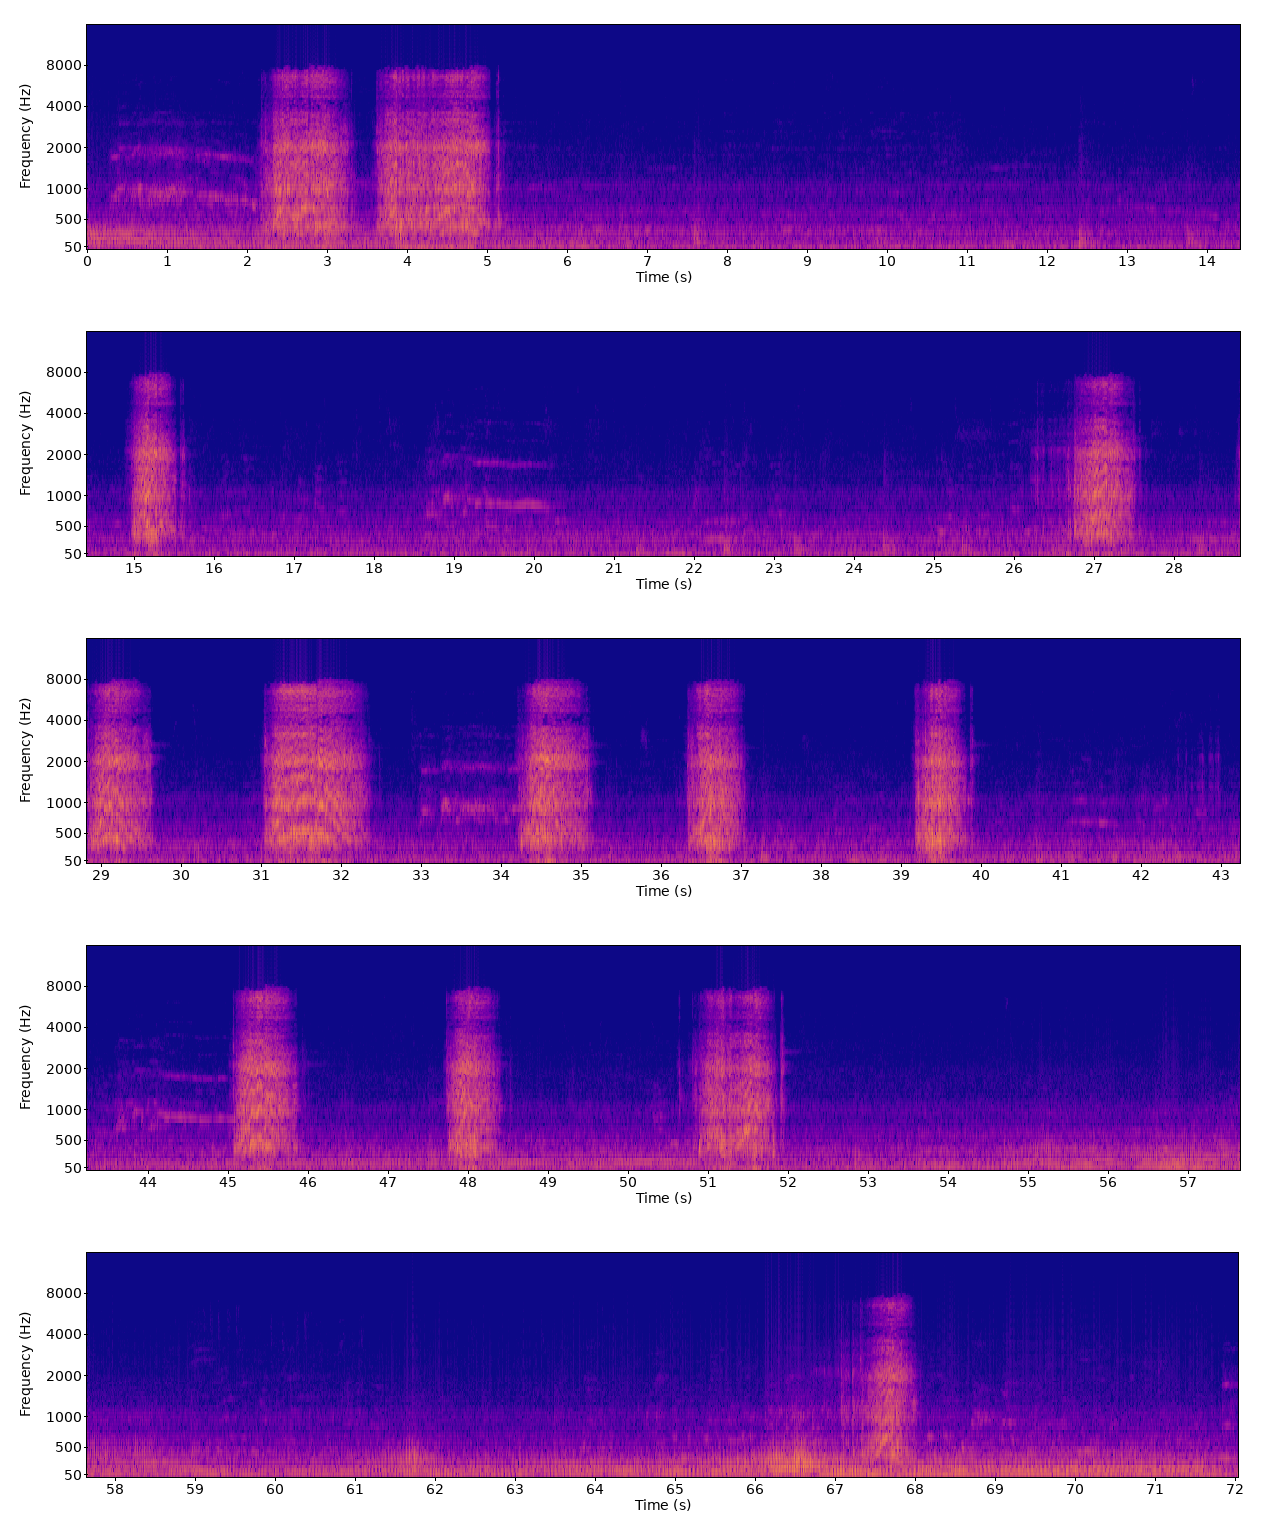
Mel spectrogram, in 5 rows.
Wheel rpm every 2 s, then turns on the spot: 0, 40, 30, 0, 0, 0, 0, 20, 0, 0, 0, 0, 0, 10, 10, 30, 10, 10, 10, 20, 0, 0, 20, 10, 10, 20, 0, 0, 0, 0, 0, 0, 0, 10, 0, 0.
none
